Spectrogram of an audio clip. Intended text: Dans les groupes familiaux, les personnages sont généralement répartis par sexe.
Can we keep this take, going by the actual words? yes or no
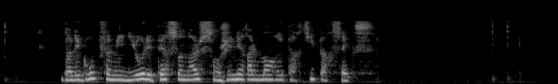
yes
